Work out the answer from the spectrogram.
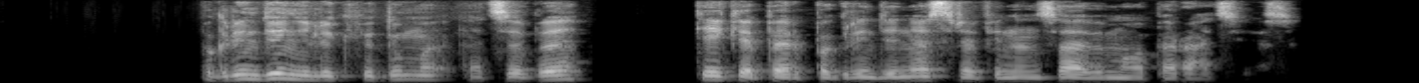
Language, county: Lithuanian, Klaipėda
